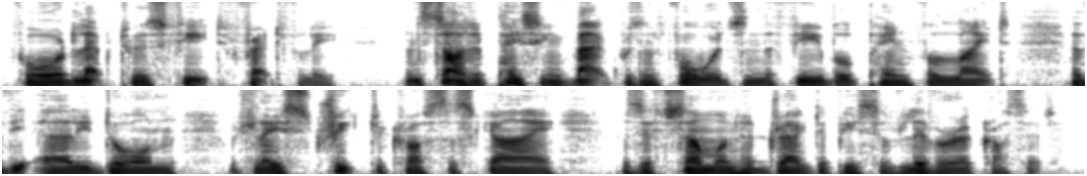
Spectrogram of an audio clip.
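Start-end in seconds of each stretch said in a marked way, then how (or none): none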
